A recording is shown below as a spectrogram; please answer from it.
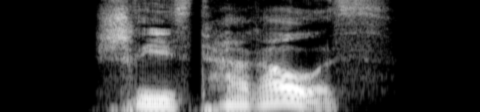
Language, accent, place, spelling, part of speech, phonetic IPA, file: German, Germany, Berlin, schriest heraus, verb, [ˌʃʁiːst hɛˈʁaʊ̯s], De-schriest heraus.ogg
- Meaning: second-person singular preterite of herausschreien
